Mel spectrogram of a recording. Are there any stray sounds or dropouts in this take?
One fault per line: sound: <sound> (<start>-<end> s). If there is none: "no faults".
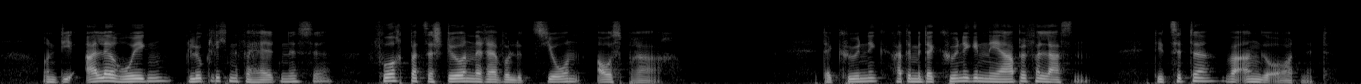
no faults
